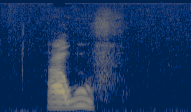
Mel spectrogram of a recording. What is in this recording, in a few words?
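"awuf", Nigerian Pidgin, female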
